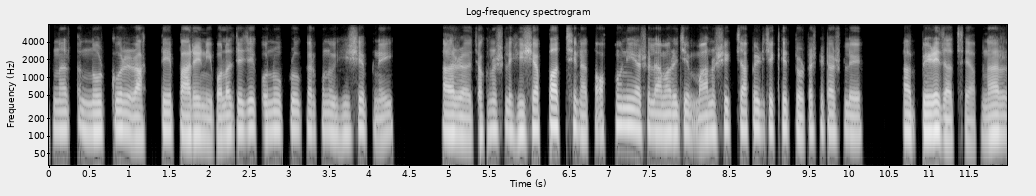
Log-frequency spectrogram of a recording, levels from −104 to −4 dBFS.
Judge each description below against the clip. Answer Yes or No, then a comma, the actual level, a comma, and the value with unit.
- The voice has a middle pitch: No, low, 125 Hz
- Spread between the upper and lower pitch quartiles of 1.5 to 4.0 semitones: Yes, narrow, 2.4 semitones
